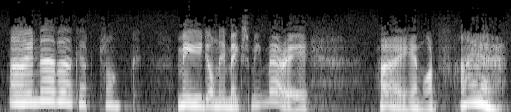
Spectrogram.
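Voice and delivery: put-on high, extravagant drunken boast; tipsy singer. A narrator's reading. Drunken singer denying it to the girl, high florid boast. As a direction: protest high, then stretch out the passion.

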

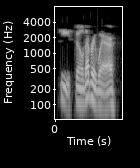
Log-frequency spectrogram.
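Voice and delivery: usual speaking voice

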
